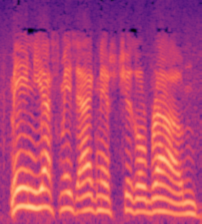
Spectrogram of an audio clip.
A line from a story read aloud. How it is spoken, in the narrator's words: boomed Mr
